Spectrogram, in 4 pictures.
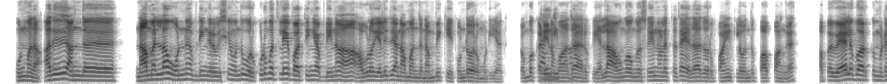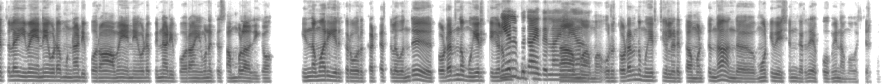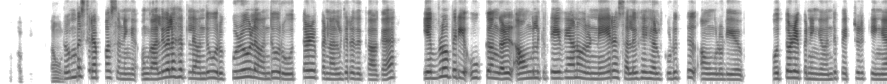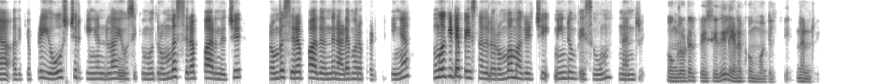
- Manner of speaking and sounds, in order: other background noise; in English: "மோட்டிவேஷன்ங்குறத"
- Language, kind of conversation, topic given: Tamil, podcast, குழுவில் ஒத்துழைப்பை நீங்கள் எப்படிப் ஊக்குவிக்கிறீர்கள்?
